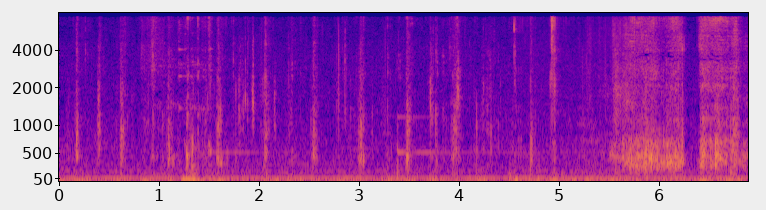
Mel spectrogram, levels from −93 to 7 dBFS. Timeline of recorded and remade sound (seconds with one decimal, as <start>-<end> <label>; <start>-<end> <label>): 0.0-4.6 recorded; 4.6-5.7 remade; 5.7-6.9 recorded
